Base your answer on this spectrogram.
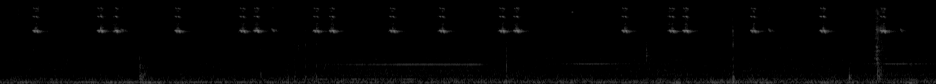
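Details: Captive Jamaican field crickets kept as pets, roaming, digging and hunting indoors: short high chirps, single or in quick pairs, repeated irregularly about every half second, over a faint steady hum and low room rumble.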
